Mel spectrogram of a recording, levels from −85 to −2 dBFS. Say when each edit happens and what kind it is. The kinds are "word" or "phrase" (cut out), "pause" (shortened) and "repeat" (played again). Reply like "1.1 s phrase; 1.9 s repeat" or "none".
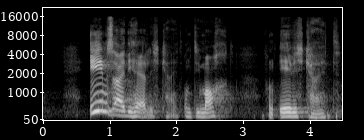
none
